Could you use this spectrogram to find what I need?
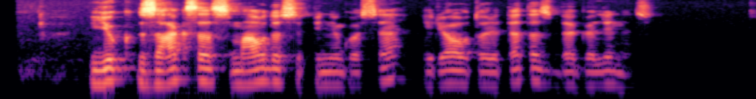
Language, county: Lithuanian, Vilnius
